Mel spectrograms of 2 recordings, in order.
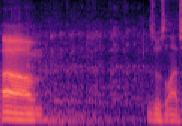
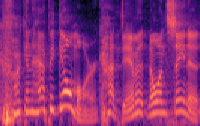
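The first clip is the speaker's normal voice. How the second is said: put-on exasperated kid; 11 semitones higher, 3 dB louder than usual. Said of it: "I was like".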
